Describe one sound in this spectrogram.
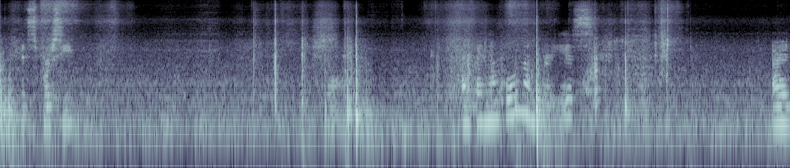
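Books knock and rustle as they are handled on a desk.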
